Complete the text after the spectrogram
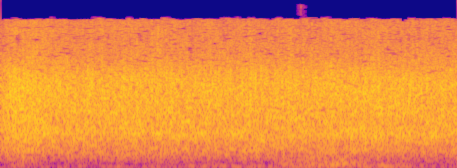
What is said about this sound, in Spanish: Bonita la ovación para Guerrero.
